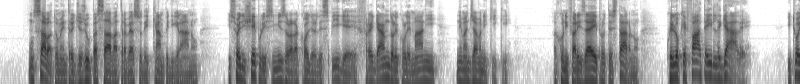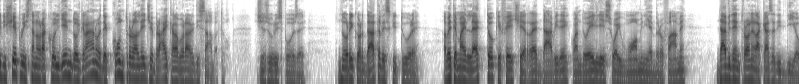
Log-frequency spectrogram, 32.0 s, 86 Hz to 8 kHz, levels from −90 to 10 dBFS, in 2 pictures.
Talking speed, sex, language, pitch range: 150 wpm, male, Italian, 85-110 Hz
